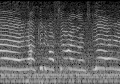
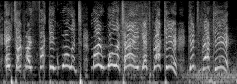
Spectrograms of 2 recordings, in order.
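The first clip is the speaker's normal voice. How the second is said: higher, outraged shouting after thief; angry yell; 6 semitones higher than usual. Acted. Wallet stolen, yelling.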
